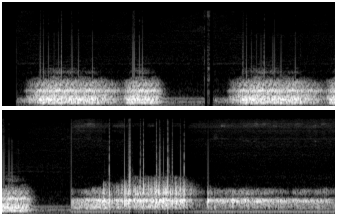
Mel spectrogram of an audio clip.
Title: Ruidos pulmonares #pulmones #medicina #aprende #salud #doctor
